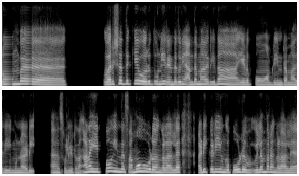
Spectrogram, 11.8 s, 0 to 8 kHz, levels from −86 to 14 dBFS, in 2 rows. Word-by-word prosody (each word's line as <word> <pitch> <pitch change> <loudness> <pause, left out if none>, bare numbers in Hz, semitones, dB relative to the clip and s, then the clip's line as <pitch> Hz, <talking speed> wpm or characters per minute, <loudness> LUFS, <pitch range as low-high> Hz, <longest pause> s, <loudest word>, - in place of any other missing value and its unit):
ரொம்ப 235 +2 0 1.7
வருஷத்துக்கே 280 +4 +1
ஒரு 240 0 +4
துணி, 245 +1 0
2 220 0 0
துணி, 230 0 +1
அந்த 210 +3 -1
மாதிரி 225 -1 -2
தான் 250 -2 0 0.3
எடுப்போம். 190 -1 -5
அப்படின்ற 190 +1 -4
மாதிரி 185 +1 -3
முன்னாடி 185 -2 -3 0.4
அ - - -3 0.2
சொல்லிட்ற 185 0 -6
ஆனா 280 +3 +5
இப்போ 295 +6 -4 0.2
இந்த 270 -2 +3
சமூக 280 +7 +4
ஊடகங்களால 225 -2 +1 0.4
அடிக்கடி 245 +3 +1
இவங்க 235 -2 +2
போடு 245 +1 +4
உ - - -7
விளம்பரங்களால 220 -5 0
230 Hz, 125 wpm, -18 LUFS, 195-245 Hz, 1.7 s, ஆனா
